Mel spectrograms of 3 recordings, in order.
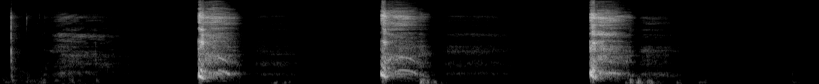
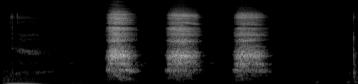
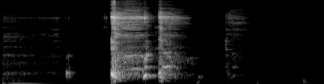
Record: {"three_cough_length": "8.2 s", "three_cough_amplitude": 32768, "three_cough_signal_mean_std_ratio": 0.25, "exhalation_length": "3.6 s", "exhalation_amplitude": 13401, "exhalation_signal_mean_std_ratio": 0.4, "cough_length": "3.2 s", "cough_amplitude": 32768, "cough_signal_mean_std_ratio": 0.3, "survey_phase": "beta (2021-08-13 to 2022-03-07)", "age": "18-44", "gender": "Female", "wearing_mask": "No", "symptom_cough_any": true, "symptom_runny_or_blocked_nose": true, "symptom_shortness_of_breath": true, "symptom_sore_throat": true, "symptom_fatigue": true, "symptom_headache": true, "symptom_change_to_sense_of_smell_or_taste": true, "symptom_loss_of_taste": true, "symptom_onset": "3 days", "smoker_status": "Never smoked", "respiratory_condition_asthma": false, "respiratory_condition_other": false, "recruitment_source": "Test and Trace", "submission_delay": "1 day", "covid_test_result": "Positive", "covid_test_method": "RT-qPCR"}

